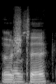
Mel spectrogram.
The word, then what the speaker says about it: Öztürk: Ozturk. Öztürk. Alim Öztürk. Is that how you say It's it? like a soft zzz. It's got the little thing on. Yeah. Zzz. Nice soft zh.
